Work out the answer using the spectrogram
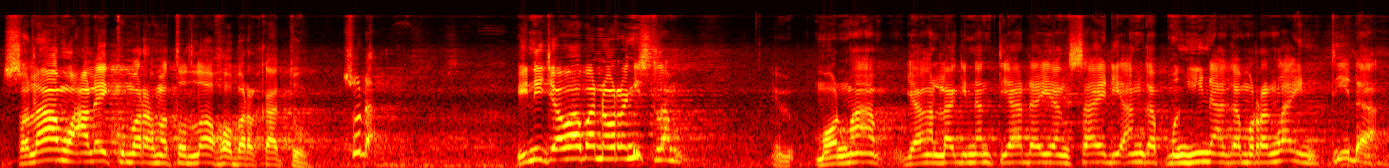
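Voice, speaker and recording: A man preaching with a bright, forceful voice that rings through a reverberant mosque hall. He tells stories and teases his listeners in a jokey, lively manner, set a little high for a man. A faint hiss sits under the long echo. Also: brisk. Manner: jokey storytelling, teasing the congregation. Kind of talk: humorous sermon. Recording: echoey hall with faint noise.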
